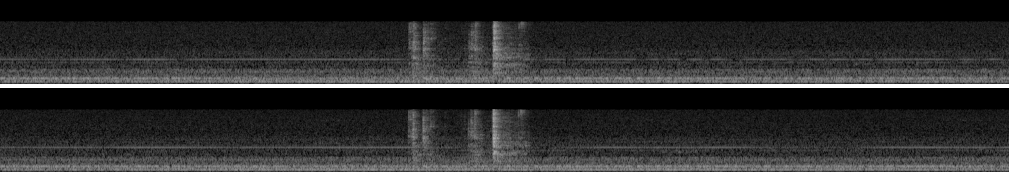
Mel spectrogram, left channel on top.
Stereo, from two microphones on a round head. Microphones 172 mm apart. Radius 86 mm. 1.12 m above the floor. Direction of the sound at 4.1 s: 80° right.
